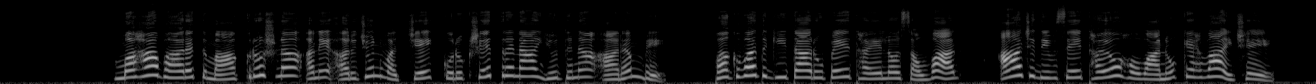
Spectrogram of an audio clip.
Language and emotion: Gujarati, neutral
